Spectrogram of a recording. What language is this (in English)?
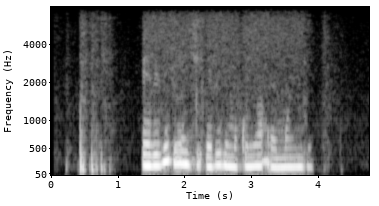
Ganda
